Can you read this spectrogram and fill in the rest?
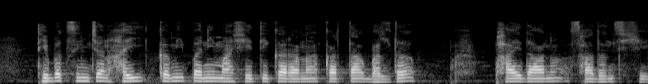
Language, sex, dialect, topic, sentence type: Marathi, male, Northern Konkan, agriculture, statement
